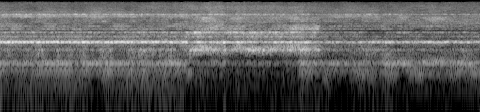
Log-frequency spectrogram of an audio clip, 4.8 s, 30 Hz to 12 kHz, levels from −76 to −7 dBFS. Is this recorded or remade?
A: remade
